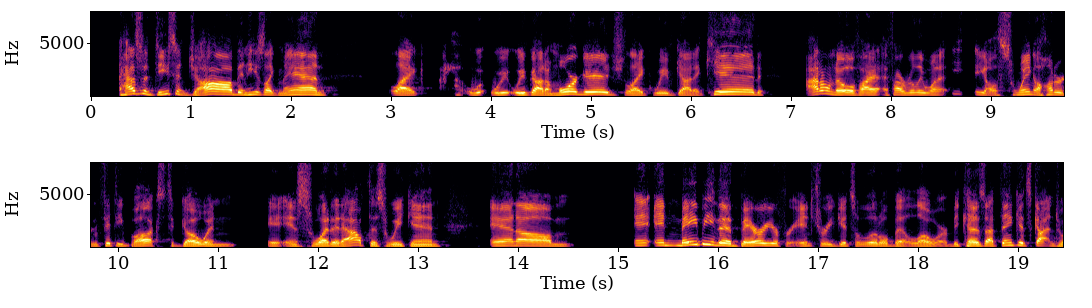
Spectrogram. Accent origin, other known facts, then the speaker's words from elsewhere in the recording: Bartlett, Tennessee, United States; because I grew up in Bartlett, like the epitome of middle class.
